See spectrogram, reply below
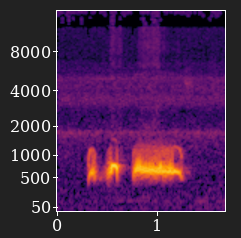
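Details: A decoy spotted dove gives its Thúc Lợi Cốt call: a quick low coo, a second slightly higher one, then a sustained steady purring note lasting about half a second. The background is clean and quiet.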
